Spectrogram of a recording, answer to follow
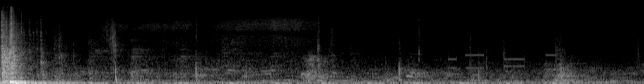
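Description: A loud thump at the start, then several short two-tone beeps of phone keypad buttons being pressed near the end.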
